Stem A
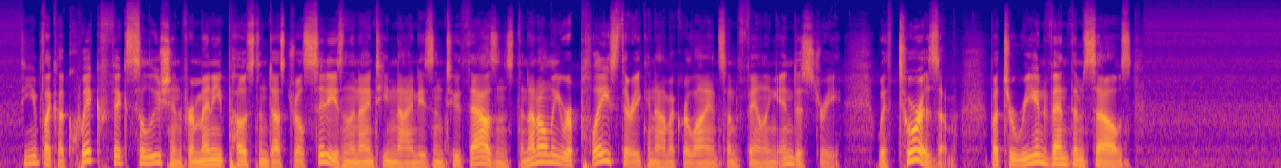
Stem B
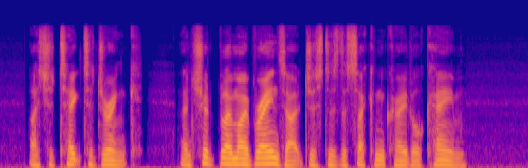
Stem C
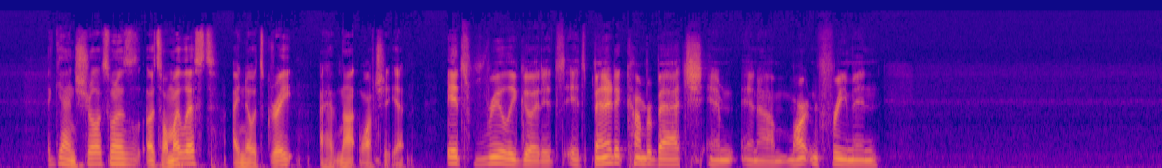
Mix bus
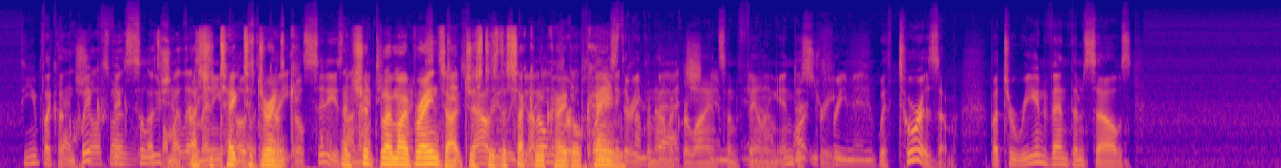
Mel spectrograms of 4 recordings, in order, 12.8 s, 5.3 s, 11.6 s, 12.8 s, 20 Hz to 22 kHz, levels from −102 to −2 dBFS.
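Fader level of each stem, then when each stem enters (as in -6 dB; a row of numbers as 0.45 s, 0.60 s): -12.0 dB, +2.5 dB, -6.0 dB; 0.00 s, 1.60 s, 0.00 s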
